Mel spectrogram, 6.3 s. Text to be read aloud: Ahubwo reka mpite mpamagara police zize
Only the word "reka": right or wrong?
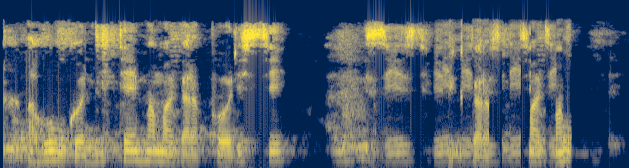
wrong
